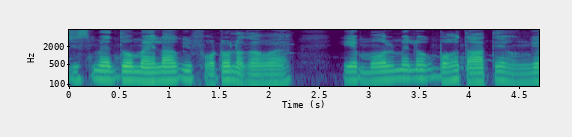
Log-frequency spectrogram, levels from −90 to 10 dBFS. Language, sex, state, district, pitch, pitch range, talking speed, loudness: Hindi, male, Bihar, Araria, 140 Hz, 130-150 Hz, 190 wpm, -26 LUFS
